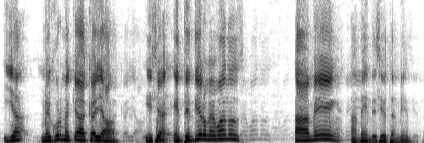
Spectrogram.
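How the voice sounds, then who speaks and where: Gravelly high-voiced male preacher. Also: moderate pace, soft background music. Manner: animated storytelling, acting out voices of churchgoers. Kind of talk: sermon.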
